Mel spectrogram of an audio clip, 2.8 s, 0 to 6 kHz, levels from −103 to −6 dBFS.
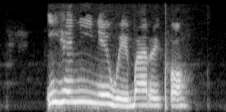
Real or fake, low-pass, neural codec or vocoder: real; 5.4 kHz; none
